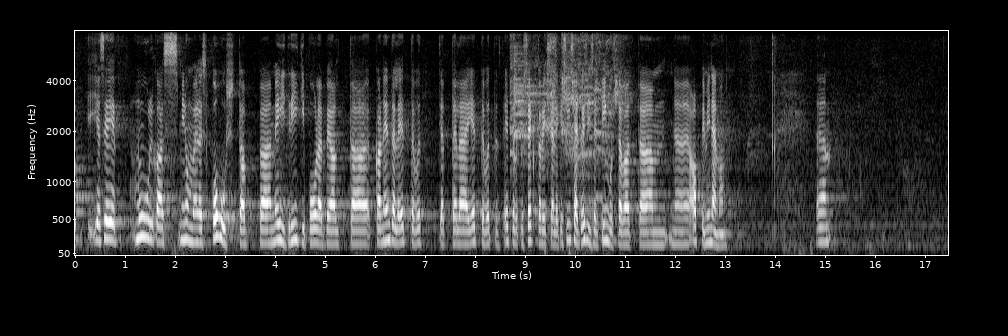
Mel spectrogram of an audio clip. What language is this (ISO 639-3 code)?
est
